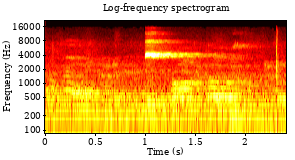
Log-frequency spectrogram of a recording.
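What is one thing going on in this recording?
A referee's whistle blows one sharp blast in an echoing gym.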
